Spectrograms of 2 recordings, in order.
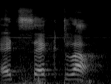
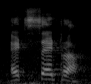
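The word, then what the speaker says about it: et cetera: they those the एट इसको क्या pronounce करते हैं प्लीज बताएंगे टीसी को एट सेक्ट्रा राइट आप क्या कर बोलिए इट्स नॉट एट सेक्ट्रा एट सेट्र स देयर इज अ स राइट एट सेट्र बोलो एक बार एट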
